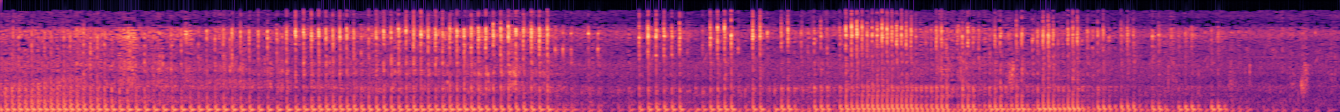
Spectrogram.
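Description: Royal Enfield Bullet's single-cylinder engine running with a fast, even beat, easing off about six seconds in, picking up again, and falling away near the end.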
